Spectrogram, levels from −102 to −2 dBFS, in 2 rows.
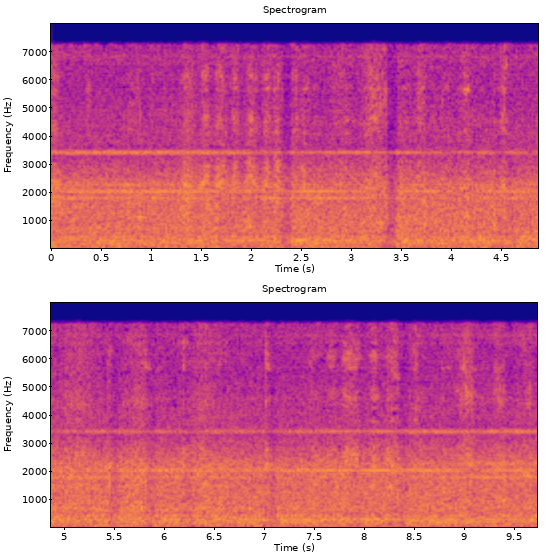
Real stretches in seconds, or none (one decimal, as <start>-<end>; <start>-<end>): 2.2-4.3; 7.6-8.3

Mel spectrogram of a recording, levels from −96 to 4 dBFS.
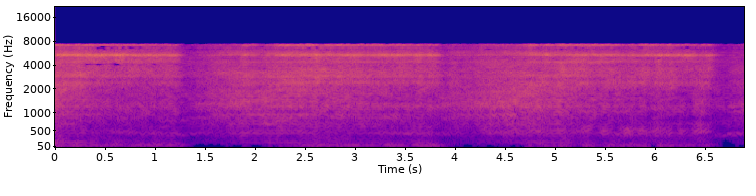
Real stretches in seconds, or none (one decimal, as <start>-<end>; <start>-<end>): none

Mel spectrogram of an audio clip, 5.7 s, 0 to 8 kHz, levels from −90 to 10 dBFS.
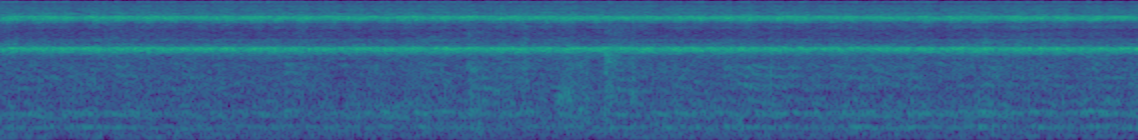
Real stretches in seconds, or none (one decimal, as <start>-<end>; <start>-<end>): none

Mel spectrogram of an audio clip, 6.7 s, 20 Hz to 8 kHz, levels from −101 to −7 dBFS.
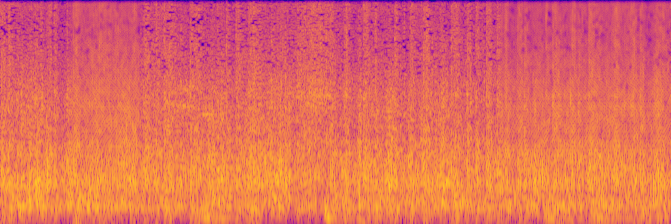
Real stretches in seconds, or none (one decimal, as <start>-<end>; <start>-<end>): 0.0-0.7; 1.4-5.0

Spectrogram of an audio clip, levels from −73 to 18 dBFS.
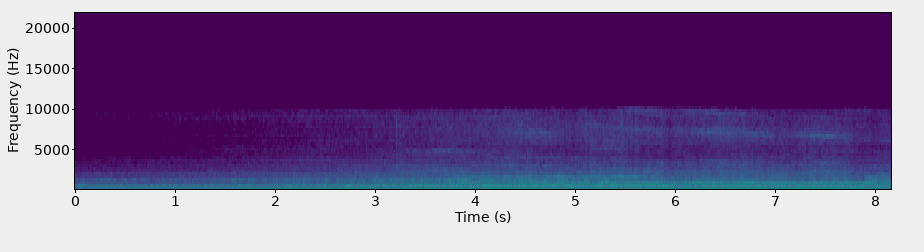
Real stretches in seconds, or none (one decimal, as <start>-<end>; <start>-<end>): none

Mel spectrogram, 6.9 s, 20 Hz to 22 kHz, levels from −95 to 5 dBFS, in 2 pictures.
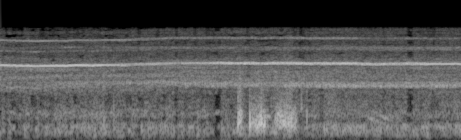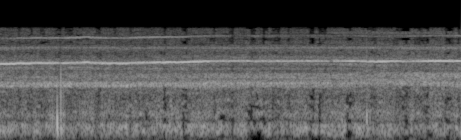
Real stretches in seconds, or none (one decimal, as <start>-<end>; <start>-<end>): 0.0-0.9; 3.2-6.9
